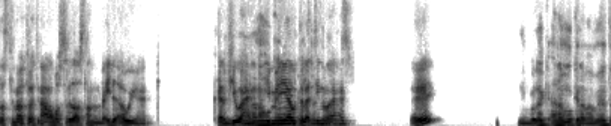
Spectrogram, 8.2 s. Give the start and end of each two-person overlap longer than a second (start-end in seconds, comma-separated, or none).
2.9-4.7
